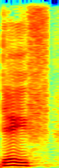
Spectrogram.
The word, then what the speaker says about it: Deif: Security Agency shinb said Dave's Fen de daf's death was confirmed earlier on Thursday citing an intelligence assessment Dave and that's spelled deif had survived at least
